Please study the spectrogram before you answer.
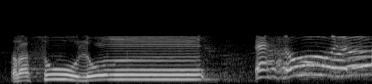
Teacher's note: रसूलुम रसूलुम माशाल्लाह, रा को पुर करके पढ़ेंगे क्योंकि जबर है, वाउ मद्दा एक अलिफ खींच के पढ़ेंगे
